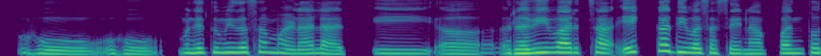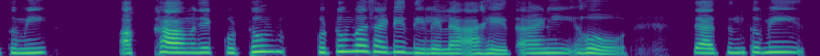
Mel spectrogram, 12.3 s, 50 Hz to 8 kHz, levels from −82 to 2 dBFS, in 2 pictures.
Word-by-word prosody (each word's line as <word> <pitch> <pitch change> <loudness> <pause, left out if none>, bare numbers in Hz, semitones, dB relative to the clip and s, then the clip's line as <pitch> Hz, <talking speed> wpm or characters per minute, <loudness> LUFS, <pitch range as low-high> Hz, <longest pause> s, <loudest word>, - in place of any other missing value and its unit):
हो, 185 -4 -2
हो. 165 -3 -4 0.2
म्हणजे 230 +1 +2
तुम्ही 250 0 +2
जसं 255 +2 +1
म्हणालात, 205 -5 0 0.2
की 195 -1 -4
अ, - - -8 0.5
रविवारचा 245 +3 +5 0.2
1 275 - +2
का 330 - +7
दिवस 240 -4 +3
असेना, 200 -3 -1
पण 215 -1 +1
तो 235 - +2
तुम्ही 230 +1 +1 0.6
अख्खा 250 +3 +3
म्हणजे 245 +1 -1
कुटुंबासाठी 285 +2 0
दिलेला 215 -2 -1
आहे. 200 -2 -2
आणि 225 0 -2
हो, 200 -7 -1 0.5
त्यातून 235 0 -1
तुम्ही 265 +1 0
230 Hz, 120 wpm, -23 LUFS, 200-255 Hz, 0.6 s, का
